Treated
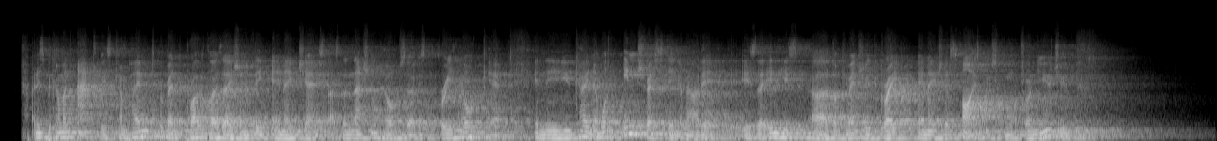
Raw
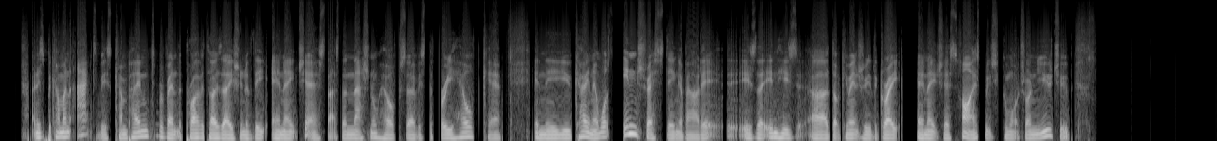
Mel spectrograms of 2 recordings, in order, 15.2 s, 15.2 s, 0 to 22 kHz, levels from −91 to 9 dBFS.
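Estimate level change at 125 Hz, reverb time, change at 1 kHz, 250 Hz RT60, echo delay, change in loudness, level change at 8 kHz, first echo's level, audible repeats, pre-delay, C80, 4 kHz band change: +4.0 dB, 2.5 s, +2.0 dB, 2.6 s, 0.194 s, +2.5 dB, n/a, -14.0 dB, 1, 13 ms, 3.5 dB, -0.5 dB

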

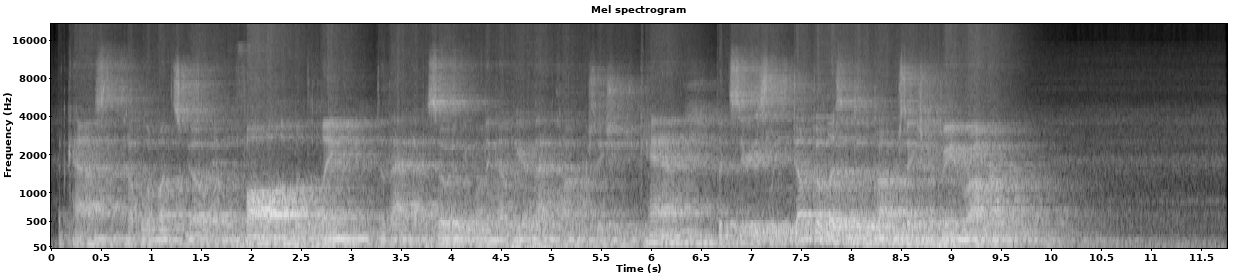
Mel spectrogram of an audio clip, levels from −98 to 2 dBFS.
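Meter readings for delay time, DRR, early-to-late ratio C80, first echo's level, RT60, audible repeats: 0.198 s, -3.0 dB, 0.0 dB, -8.0 dB, 2.3 s, 1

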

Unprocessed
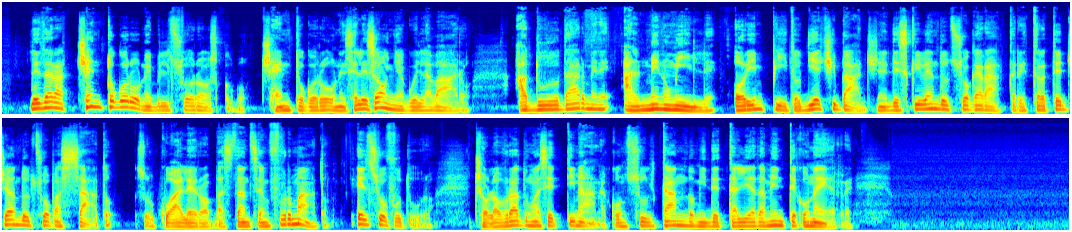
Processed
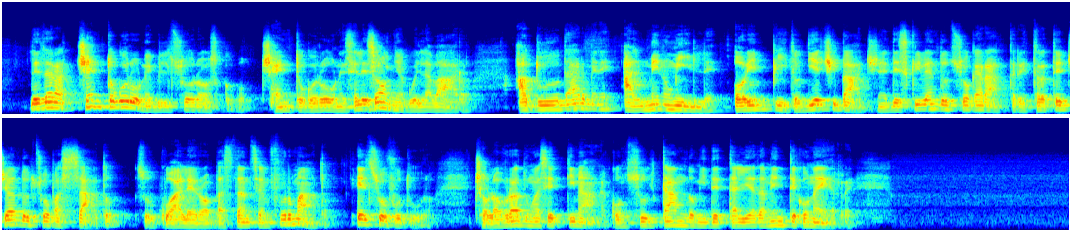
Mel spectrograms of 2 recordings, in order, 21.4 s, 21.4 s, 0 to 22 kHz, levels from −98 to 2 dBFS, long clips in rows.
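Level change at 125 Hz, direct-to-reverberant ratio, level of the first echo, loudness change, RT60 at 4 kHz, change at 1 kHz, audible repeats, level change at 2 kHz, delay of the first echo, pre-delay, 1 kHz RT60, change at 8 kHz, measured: -16.0 dB, 6.5 dB, none, -3.5 dB, 0.30 s, 0.0 dB, none, +1.5 dB, none, 3 ms, 0.45 s, -10.5 dB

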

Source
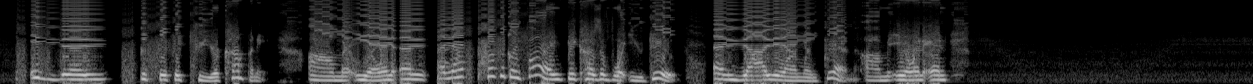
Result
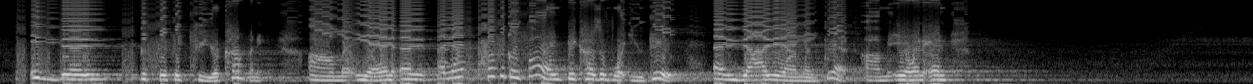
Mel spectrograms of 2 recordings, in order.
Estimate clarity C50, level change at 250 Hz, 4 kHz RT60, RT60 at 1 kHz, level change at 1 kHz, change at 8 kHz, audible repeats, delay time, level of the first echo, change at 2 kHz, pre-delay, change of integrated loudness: 13.5 dB, +4.0 dB, 1.8 s, 2.8 s, +4.0 dB, +3.5 dB, none, none, none, +4.0 dB, 3 ms, +3.5 dB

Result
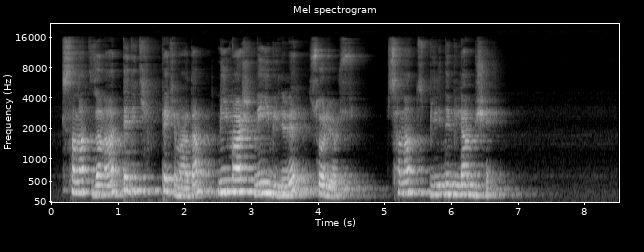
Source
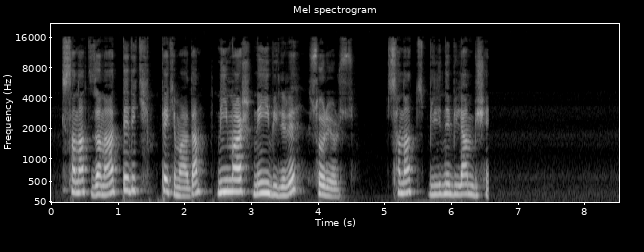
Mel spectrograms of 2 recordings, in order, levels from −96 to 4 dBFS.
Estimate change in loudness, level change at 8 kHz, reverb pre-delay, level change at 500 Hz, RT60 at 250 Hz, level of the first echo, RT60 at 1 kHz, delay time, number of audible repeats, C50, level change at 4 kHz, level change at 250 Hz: +3.0 dB, +3.0 dB, 6 ms, +3.0 dB, 1.3 s, -22.0 dB, 0.65 s, 0.203 s, 1, 8.0 dB, +3.0 dB, +3.5 dB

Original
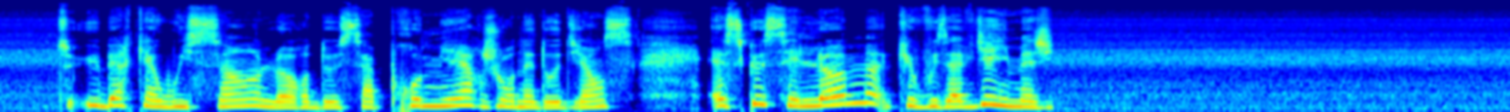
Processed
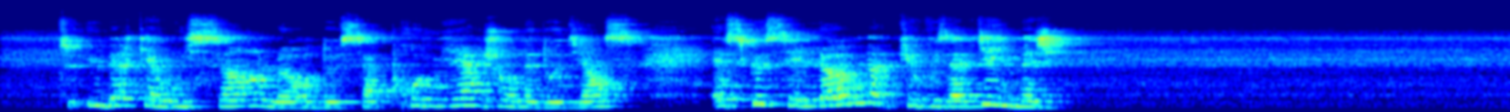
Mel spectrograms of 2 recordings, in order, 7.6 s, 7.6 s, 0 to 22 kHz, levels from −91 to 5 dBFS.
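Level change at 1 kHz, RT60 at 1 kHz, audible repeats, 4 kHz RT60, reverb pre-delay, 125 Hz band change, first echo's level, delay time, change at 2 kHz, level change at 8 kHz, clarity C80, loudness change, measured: -10.0 dB, 0.50 s, none, 0.65 s, 3 ms, under -20 dB, none, none, -6.0 dB, -8.5 dB, 10.5 dB, -12.0 dB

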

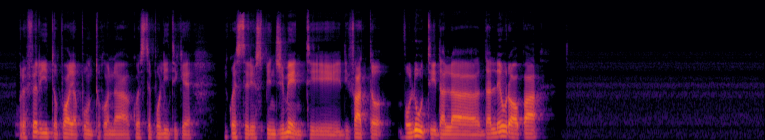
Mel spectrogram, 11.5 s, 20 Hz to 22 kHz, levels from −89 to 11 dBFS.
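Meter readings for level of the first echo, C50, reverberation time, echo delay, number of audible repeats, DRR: -22.5 dB, none, none, 78 ms, 2, none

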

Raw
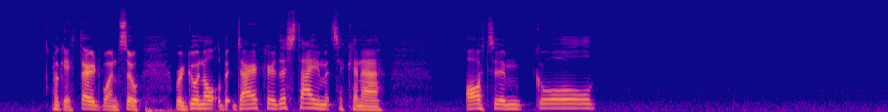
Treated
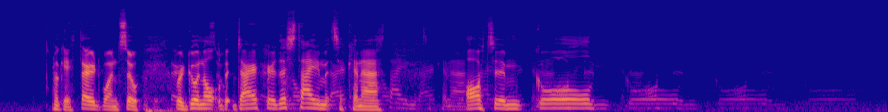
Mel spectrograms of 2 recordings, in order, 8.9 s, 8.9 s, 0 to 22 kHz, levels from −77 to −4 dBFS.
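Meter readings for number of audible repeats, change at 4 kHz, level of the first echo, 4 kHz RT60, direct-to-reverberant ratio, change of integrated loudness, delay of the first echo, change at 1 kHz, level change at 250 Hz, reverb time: 3, -2.0 dB, -19.5 dB, none, none, -2.0 dB, 0.89 s, -2.0 dB, -2.0 dB, none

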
